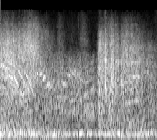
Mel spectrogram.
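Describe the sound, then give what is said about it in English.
A photon torpedo explosion shatters an asteroid: a sustained, heavy booming rumble with a sharper burst breaking through partway along. “Use photon torpedoes. The torpedo shot away and shattered the asteroid.”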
